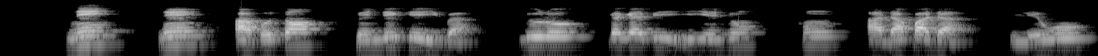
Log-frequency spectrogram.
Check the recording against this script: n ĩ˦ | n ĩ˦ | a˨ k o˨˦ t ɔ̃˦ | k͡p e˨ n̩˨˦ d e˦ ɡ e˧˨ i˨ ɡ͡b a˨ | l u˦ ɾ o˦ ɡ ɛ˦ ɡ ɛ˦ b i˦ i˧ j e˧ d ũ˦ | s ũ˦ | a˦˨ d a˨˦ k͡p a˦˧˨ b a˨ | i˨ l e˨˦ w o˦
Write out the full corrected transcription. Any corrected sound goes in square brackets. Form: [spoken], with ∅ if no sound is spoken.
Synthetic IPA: n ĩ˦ | n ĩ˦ | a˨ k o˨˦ t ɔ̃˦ | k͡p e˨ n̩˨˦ d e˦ [k] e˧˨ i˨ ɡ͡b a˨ | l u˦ ɾ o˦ ɡ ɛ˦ ɡ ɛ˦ b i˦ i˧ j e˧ d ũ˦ | [f] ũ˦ | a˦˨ d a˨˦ k͡p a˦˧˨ [d] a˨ | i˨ l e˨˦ w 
